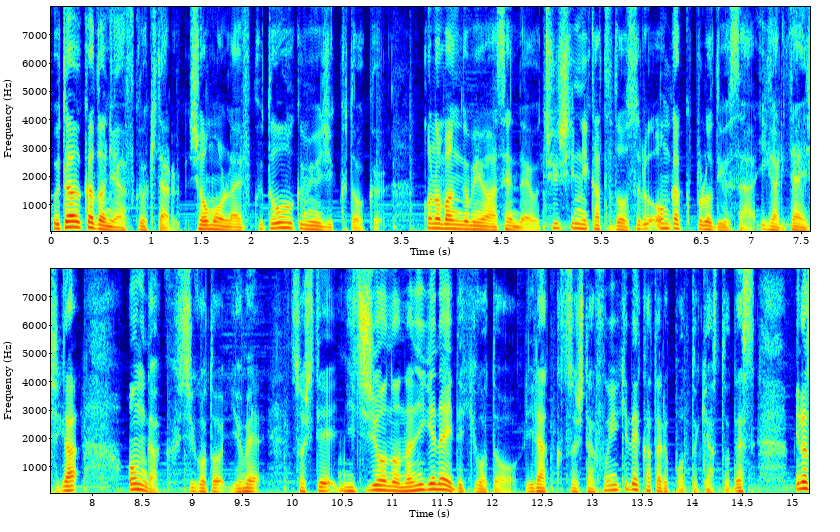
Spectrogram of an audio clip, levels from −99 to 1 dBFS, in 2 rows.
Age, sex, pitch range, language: 50-69, male, 110-155 Hz, Japanese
